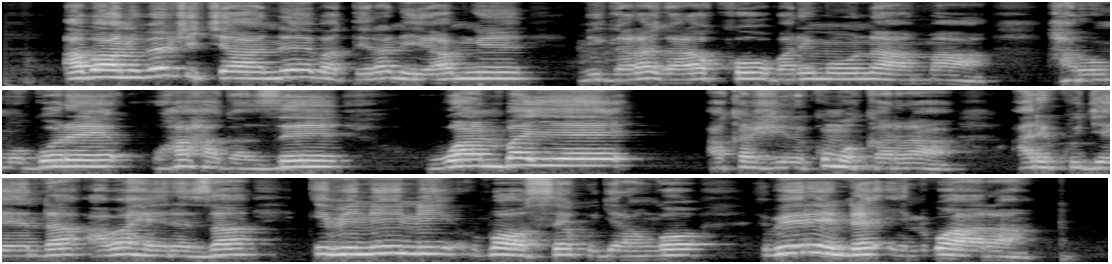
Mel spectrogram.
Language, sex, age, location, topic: Kinyarwanda, female, 18-24, Huye, health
